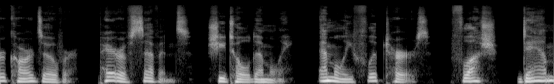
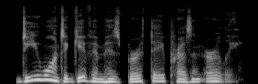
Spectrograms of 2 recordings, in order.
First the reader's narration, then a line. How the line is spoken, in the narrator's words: Emily giggled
